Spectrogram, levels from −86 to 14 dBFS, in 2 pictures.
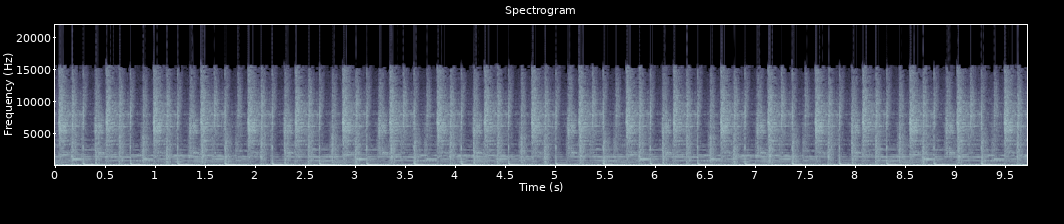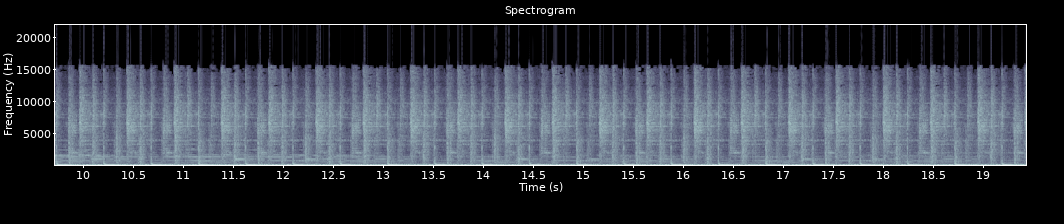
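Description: Hard clipping runs through the whole of this roughly 19-second audio clip. The signal arrives about 5 dB hotter than the stage can pass, so whenever it swings toward full scale its peaks are sheared off flat. Only a small fraction of samples, around one or two percent, hit that ceiling. The result is a crackle riding on the loudest moments rather than a constant fuzz, with the squared-off tops spraying added harmonics high into the spectrum.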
